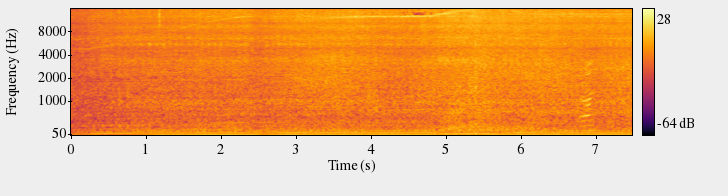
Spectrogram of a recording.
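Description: A 4x4 engine revving and labouring as it tries to drive out of a slippery spot, a steady loud rumble with a rising surge midway and voices talking over it.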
